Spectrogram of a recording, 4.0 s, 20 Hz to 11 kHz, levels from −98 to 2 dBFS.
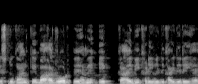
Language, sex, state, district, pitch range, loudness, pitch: Hindi, male, Bihar, Darbhanga, 130-140 Hz, -25 LUFS, 135 Hz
